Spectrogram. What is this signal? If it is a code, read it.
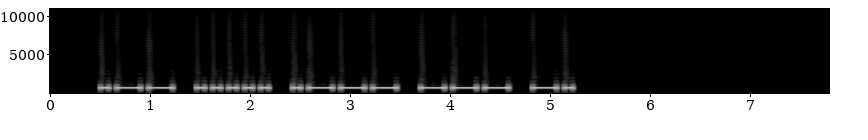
Morse code, heard as a keyed tone, about 15 wpm, 700 Hz. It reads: W5JON
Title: USA Call Signs - 5 Characters - Repeated 2x - 15wpm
